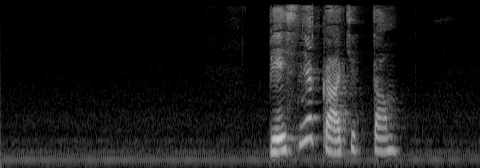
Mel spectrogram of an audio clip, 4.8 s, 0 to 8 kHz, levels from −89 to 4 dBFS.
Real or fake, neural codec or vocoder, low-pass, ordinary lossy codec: real; none; 7.2 kHz; AAC, 32 kbps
